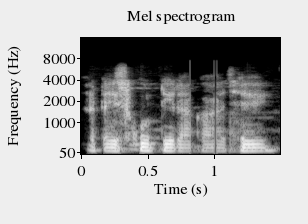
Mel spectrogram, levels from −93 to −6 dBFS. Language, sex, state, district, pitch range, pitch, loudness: Bengali, male, West Bengal, Malda, 105-115 Hz, 105 Hz, -17 LUFS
